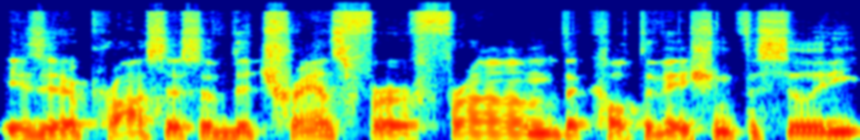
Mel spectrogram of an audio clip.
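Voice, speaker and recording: Medium-pitched male speech at a moderate pace, with a US East Coast accent. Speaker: cannabis business consultant. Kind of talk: interview.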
